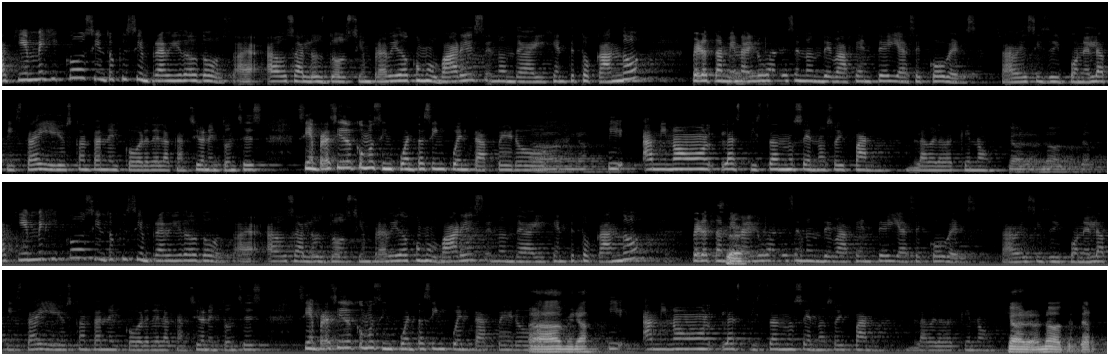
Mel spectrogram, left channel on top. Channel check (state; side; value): noise; right; hum, 18 dB below the sound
